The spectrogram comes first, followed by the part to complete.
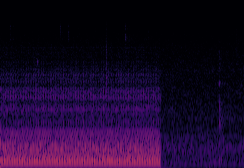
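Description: Steady machine hum with an unchanging pitch, which cuts off abruptly about one and a half seconds in.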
